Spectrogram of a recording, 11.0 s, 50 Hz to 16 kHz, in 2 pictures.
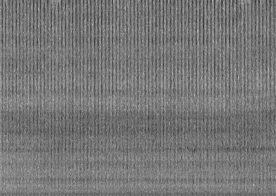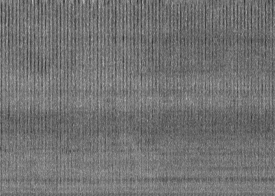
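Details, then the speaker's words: Sears Suburban snowblower, 20HP Briggs V-twin, running on crankcase fuel to warm the oil: steady low thumping, lumpy and jerky; one cylinder dead, running on the other. Misfire, running on one cylinder. "sounds like a one cylinder i don't want to blow her up so i don't want to run her too long like this"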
